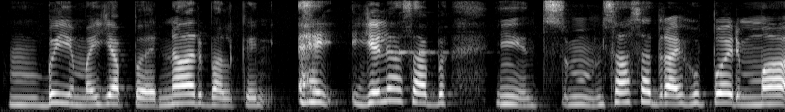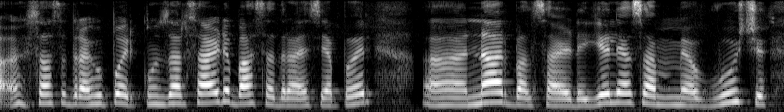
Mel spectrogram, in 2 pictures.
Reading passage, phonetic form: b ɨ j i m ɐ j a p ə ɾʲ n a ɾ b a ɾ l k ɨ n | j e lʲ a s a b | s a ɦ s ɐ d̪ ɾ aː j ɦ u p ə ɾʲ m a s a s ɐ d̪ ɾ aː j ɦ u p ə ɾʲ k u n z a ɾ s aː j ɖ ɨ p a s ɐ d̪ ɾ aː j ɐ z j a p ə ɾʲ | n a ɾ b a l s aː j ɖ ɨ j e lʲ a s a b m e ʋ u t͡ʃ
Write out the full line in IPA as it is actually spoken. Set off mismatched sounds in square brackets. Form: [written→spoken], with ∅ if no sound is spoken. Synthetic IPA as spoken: b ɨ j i m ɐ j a p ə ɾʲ n a ɾ b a [ɾ→∅] l k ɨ n | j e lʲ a s a b | s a [ɦ→∅] s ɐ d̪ ɾ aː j ɦ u p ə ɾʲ m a s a s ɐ d̪ ɾ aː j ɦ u p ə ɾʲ k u n z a ɾ s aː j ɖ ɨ [p→b] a s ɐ d̪ ɾ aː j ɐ [z→s] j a p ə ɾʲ | n a ɾ b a l s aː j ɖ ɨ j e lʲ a s a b m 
